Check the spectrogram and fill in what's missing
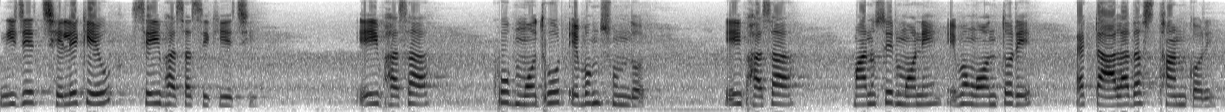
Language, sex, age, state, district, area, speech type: Bengali, female, 18-30, West Bengal, Paschim Medinipur, rural, spontaneous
